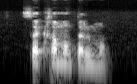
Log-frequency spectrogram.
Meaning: sacramentally
- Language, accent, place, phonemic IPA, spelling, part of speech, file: French, France, Lyon, /sa.kʁa.mɑ̃.tal.mɑ̃/, sacramentalement, adverb, LL-Q150 (fra)-sacramentalement.wav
